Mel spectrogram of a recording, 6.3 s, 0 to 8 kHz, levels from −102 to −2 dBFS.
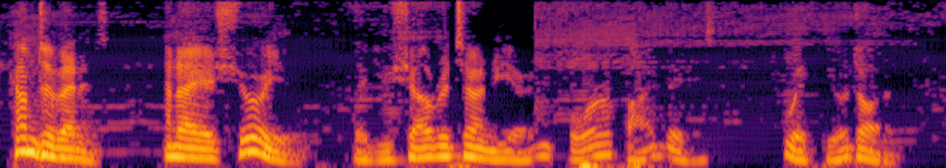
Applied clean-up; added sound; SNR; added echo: classical method spectral subtraction.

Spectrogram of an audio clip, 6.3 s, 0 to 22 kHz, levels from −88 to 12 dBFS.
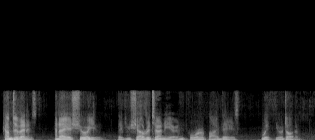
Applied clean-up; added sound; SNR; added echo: neural separator model SepFormer DNS4.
